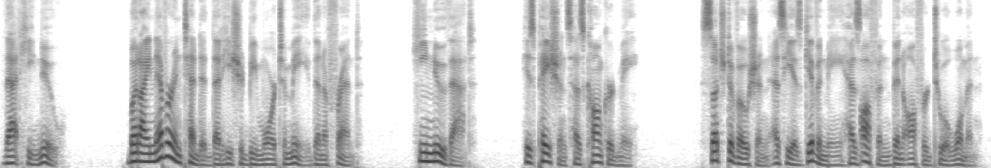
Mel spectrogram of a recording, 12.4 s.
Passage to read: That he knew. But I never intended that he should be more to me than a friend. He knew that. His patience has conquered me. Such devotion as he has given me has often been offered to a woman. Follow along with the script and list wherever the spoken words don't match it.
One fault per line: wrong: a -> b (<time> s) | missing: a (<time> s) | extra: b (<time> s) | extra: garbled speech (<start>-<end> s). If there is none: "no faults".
no faults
